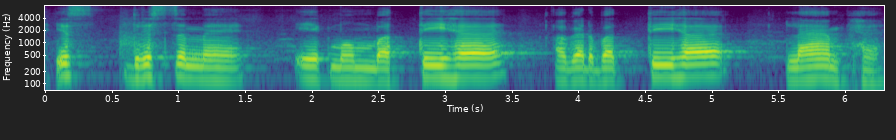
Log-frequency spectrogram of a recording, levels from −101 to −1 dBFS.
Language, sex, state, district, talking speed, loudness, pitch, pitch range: Hindi, male, Bihar, Patna, 95 wpm, -16 LUFS, 135 Hz, 125-150 Hz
